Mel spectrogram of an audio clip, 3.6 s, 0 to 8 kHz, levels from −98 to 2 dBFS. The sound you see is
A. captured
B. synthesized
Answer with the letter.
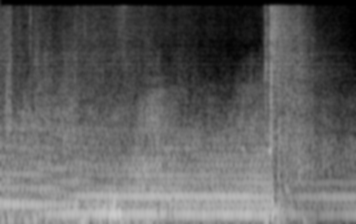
B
